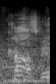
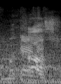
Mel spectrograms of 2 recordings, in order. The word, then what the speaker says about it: Makovsky: Makovsky is his name. That's how you pronounce it. Makovsky.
